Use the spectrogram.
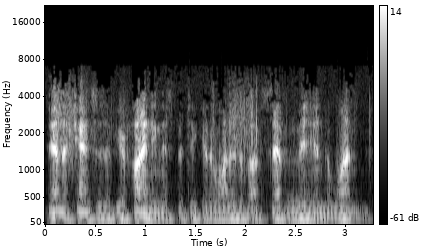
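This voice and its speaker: An actor playing a wry, stubborn researcher, telling his story in a measured, conversational way on a 1940s radio drama. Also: rumbling low, bright, forceful tone, exaggerated voice. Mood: wry, confiding. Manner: conversational, measured, dry understatement. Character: male cliff-dwelling researcher, wry, confiding, stubbornly unafraid. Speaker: narrator and lead actor. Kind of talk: 1940s radio drama first-person narration. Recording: muffled, noisy vintage radio recording.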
